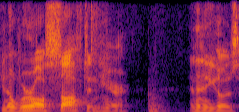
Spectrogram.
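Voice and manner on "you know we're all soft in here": normal talking voice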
